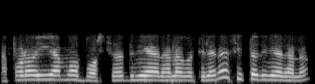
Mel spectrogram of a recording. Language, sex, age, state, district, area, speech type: Odia, male, 18-30, Odisha, Puri, urban, conversation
